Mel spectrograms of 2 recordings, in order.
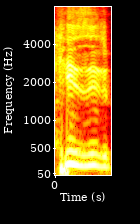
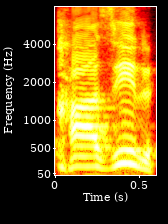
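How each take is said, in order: First: The first vowel is an 'i' sound. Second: The first vowel is an 'a' sound. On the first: This is the common everyday form. The speaker calls it wrong. "আমরা খিজির করে ডাকি" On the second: This is the form found in the book. The speaker calls it right. "শুদ্ধ উচ্চারণ হচ্ছে"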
